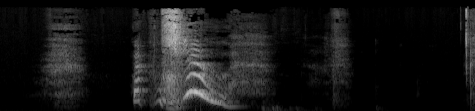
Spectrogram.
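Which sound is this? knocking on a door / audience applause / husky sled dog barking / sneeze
sneeze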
